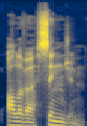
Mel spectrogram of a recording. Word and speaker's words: Oliver St John: present as an MP Oliver St John or Oliver singen as it is apparently pronounced this Oliver singen was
